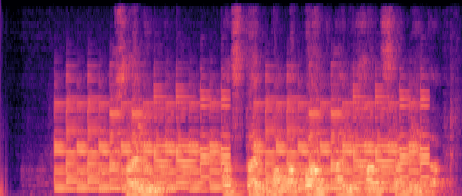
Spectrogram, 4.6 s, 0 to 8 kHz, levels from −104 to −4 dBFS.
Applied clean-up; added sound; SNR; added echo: none; Guitar; 0 dB; reverberation time 0.3 s.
